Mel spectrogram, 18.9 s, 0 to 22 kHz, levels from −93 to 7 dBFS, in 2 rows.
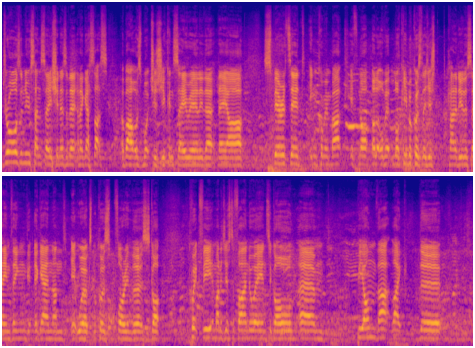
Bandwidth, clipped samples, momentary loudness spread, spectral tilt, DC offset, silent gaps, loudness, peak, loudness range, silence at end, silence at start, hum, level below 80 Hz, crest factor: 20 kHz; under 0.1%; 10 LU; -2.5 dB/octave; under 0.1%; none; -16 LUFS; 0 dBFS; 2 LU; 0 s; 0 s; none; -44 dBFS; 16 dB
